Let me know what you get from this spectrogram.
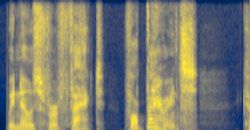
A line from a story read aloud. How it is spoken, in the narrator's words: Constance said sharply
